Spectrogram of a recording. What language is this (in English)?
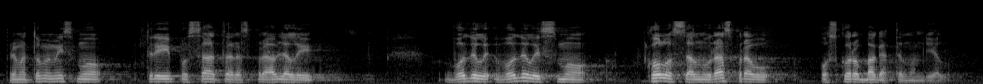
Croatian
